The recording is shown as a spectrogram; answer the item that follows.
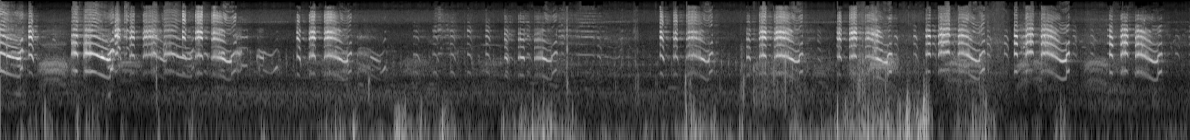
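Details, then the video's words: Red-wattled lapwing near its chicks, a ground-nesting bird that defends its young by making noise, calling in shrill repeated bursts of sharp bending notes, with low rumbling handling or wind noise underneath and faint background sounds. "Red Wattled Bird Singing And Red Wattled Chicks (ٹٹیری )"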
